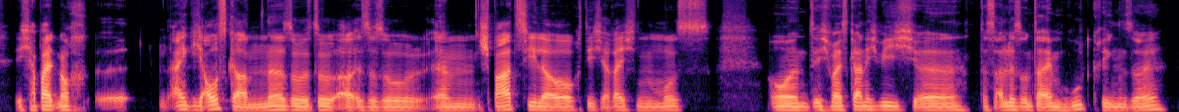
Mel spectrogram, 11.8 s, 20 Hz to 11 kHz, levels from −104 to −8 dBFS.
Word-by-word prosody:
ich - - -3
habe - - +4
halt - - +6
noch, - - 0
äh, 425 +1 -7 0.4
eigentlich 105 -1 0
Ausgaben 85 -10 +3
ne, 95 +4 +2
so 95 -1 +2
so 95 +1 0
a 90 - +1
so 90 0 -3
so 90 -1 -1
ähm, 85 -1 -2
Sparziele 100 -1 +3
auch, 90 +2 +1
die 95 - -6
ich 90 - -7
erreichen 90 +2 -3
muss. 95 +2 -5 0.5
Und 95 -1 +1
ich 95 -2 -1
weiß 100 -1 +2
gar 100 -1 +3
nicht, 100 0 -2
wie 105 -1 +1
ich, 95 0 -1
äh, 90 +2 +1 0.2
das 95 -1 -6
alles 100 +2 +1
unter 95 -1 0
einem 90 0 +1
Hut 115 +4 -4
kriegen 85 -3 -4
soll. 100 +6 -1
95 Hz, 180 wpm, -25 LUFS, 90-100 Hz, 0.5 s, halt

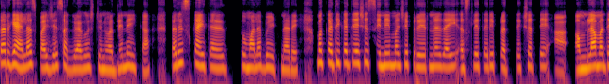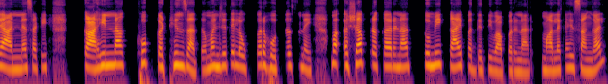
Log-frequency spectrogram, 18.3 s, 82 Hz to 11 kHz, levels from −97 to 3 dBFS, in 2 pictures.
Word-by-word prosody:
तर 285 0 +5
घ्यायलाच 250 0 +6
पाहिजे 215 +1 -1
सगळ्या 205 -5 -1
गोष्टींमध्ये, 200 -2 -4
नाही 235 -1 -1
का. 170 - -2 0.4
तरीच 280 +6 +2
काय 255 -3 +7
ते 210 -1 -1 0.3
तुम्हाला 220 0 -1
भेटणार 205 -3 -5
आहे. 180 0 -3 0.3
मग 295 - +3
कधी-कधी 285 -1 +1
असे 290 +2 -2
सिनेमा 250 -1 0
जे 265 - -1
प्रेरणादायी 230 0 -1
असले, 220 +4 -2
तरी 235 +2 -4
प्रत्यक्षात 215 +3 -4
ते 235 -1 -2
आ - - 0 0.2
अमलामध्ये 235 +4 +5
आणण्यासाठी 215 +1 +2 0.6
काहींना 245 +5 +8 0.2
खूप 290 0 -2
कठीण 245 +2 +1
जातं. 190 -4 0
म्हणजे 235 +3 0
ते 265 -1 -2
लवकर 230 +3 -5
होतच 225 +3 -6
नाही. 195 -3 -5 0.3
मग, 275 - +4
अशा 250 +3 +5
प्रकरणात 230 -2 0 0.2
तुम्ही 250 +1 +2
काय 225 +1 +5
पद्धती 190 -2 -8
वापरणार, 170 -1 -4 0.2
मला 185 +1 0
काही 220 0 -6
सांगाल? 190 +4 0
225 Hz, 150 wpm, -25 LUFS, 205-245 Hz, 0.6 s, काहींना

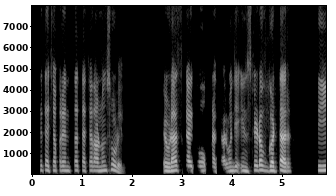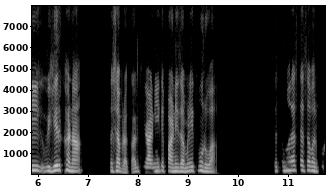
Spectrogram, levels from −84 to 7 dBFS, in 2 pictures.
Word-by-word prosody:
ते 220 - -8
त्याच्यापर्यंत 210 -2 -2
त्याच्यात 210 -1 -3
आणून 200 +2 +1
सोडेल, 225 0 -2 0.8
एवढाच 195 +3 +4
काय 220 -1 +4
तो 205 -1 -6
प्रकार 170 -3 -4
म्हणजे 195 +2 -1
इन्स्टेड 205 +3 0
ऑफ 230 - +3
गटर, 195 -1 +7
ती 215 +2 -2
विहीरखणा, 190 0 +3 0.6
अशा 185 +1 +2
प्रकारची 155 +4 -7
आणि 180 0 +1
ते 200 - -3
पाणी 175 -1 +2
जमिनीत 180 +2 -1
मुरवा. 175 -6 -1 1.2
तर 190 - -11
तुम्हालाच 205 +3 -4
त्याचा 220 -1 -4
भरपूर 190 -3 -5
200 Hz, 135 wpm, -24 LUFS, 180-215 Hz, 1.2 s, गटर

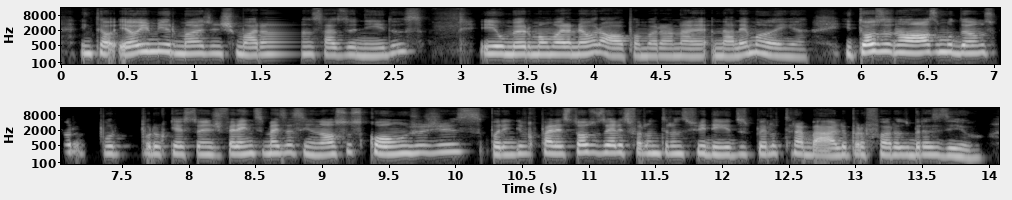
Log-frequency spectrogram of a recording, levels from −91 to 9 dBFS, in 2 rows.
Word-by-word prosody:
Então, 235 -1 +1
eu 220 +3 +4
e 275 - +5
minha 280 0 +3
irmã, 230 -2 0
a - - 0
gente 230 0 -5
mora 220 +2 -3
nos 220 0 -6
Estados 205 -2 -5
Unidos 210 +8 -6 0.4
e 230 0 +3
o 230 - +4
meu 220 0 +3
irmão 215 0 +1
mora 215 0 +4
na 215 - +1
Europa, 190 -6 0
mora 190 0 -4
na 185 -1 -3
na 185 -2 -2
Alemanha. 195 -4 -1 0.3
E 220 - -4
todos 275 +5 +7
nós 255 0 +6
mudamos 250 -2 +1
por 260 0 -9
por 230 -1 -4
por 220 0 -4
questões 220 -1 -2
diferentes, 220 +3 0
mas, 235 +1 0
assim, 240 -3 -5
nossos 220 +6 -2
cônjuges, 250 +4 0
por 215 - 0
incrível 220 +2 -4
que - - -38
pareça, 230 -2 +2
todos 255 0 +1
eles 250 0 +2
foram 240 -1 -2
transferidos, 230 -3 -3
pelo 220 +2 -3
trabalho, 215 -3 0
pra - - -3
fora 205 -1 -1
do 205 - -3
Brasil. 190 -6 -2
225 Hz, 210 wpm, -21 LUFS, 210-245 Hz, 0.4 s, todos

